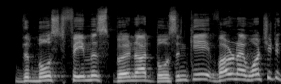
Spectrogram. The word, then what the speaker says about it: Bosanquet: And he's not even like the most famous Bernard Bosanquet.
